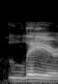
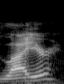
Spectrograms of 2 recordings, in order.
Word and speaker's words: layer: right let's go to the word layer instead of liar okay the thin layer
